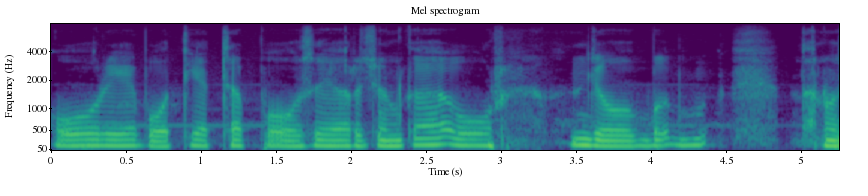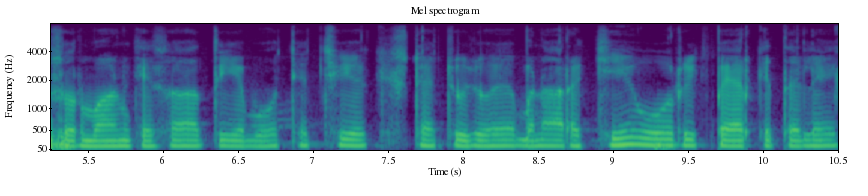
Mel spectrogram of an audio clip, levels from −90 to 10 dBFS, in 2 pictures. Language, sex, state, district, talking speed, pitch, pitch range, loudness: Hindi, male, Uttar Pradesh, Muzaffarnagar, 190 wpm, 130 Hz, 125-140 Hz, -20 LUFS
